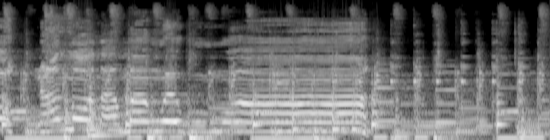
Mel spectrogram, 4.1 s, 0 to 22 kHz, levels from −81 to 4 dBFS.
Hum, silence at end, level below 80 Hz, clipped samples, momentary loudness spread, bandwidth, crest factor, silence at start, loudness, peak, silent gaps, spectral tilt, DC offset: none; 0 s; -22 dBFS; 0.8%; 8 LU; 19 kHz; 10 dB; 0 s; -9 LUFS; 0 dBFS; none; -5.5 dB/octave; under 0.1%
